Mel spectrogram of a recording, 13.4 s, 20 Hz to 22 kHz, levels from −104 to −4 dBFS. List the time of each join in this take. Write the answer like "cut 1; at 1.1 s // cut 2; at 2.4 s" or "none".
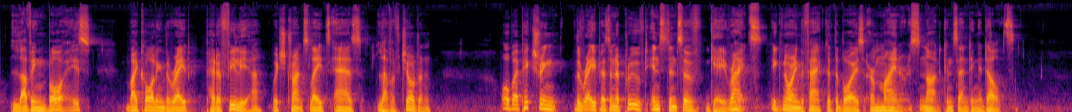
cut 1; at 9.6 s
